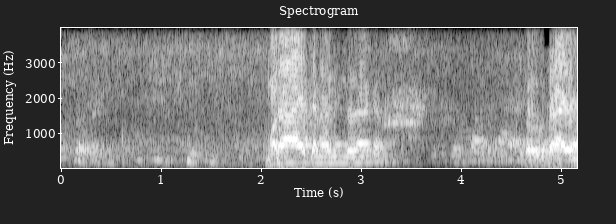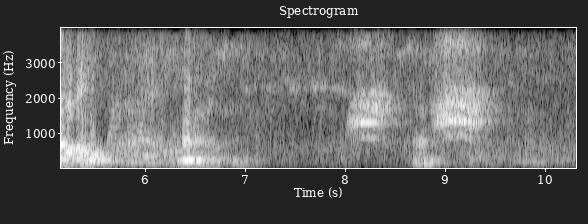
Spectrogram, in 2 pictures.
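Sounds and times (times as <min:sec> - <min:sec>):
steady noise: 0:00.0 - 0:10.2
speech: 0:00.1 - 0:00.6, 0:02.1 - 0:03.4, 0:04.1 - 0:06.7
laughter: 0:00.1 - 0:02.0
crow cawing: 0:03.2 - 0:04.0, 0:08.0 - 0:09.7.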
